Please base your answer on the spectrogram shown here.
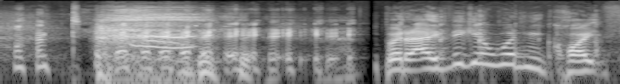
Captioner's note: laughing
